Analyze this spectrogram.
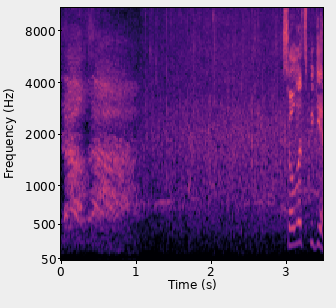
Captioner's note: audience applauds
